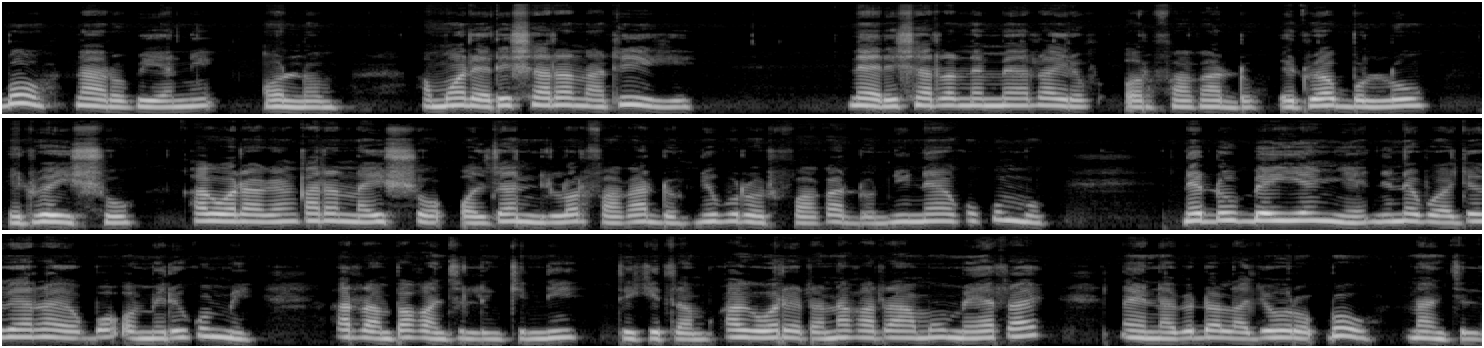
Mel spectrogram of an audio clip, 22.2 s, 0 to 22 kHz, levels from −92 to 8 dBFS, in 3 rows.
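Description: No technical faults can be heard anywhere here.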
